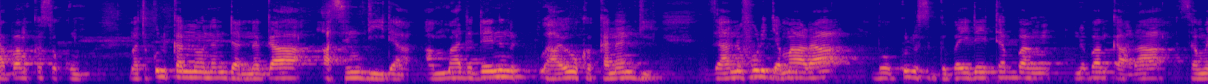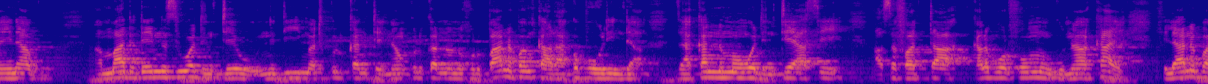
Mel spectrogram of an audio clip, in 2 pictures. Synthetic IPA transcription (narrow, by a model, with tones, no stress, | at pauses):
a˨ba˦ŋkə˦su˨ku˦mː | a˨tu̥˨ku˦lka˦nːo˦nə˦n˦da˨nːa˨ɡa˦a˨si˦n˦di˨daː˨mːa˦di˨da˦i˦ni˦n˨ha˨jo˦˨ka˨ka˨na˦ndi˨ | za˨ni˦fu˦ɾd͡ʒa˨ma˦˨ɾa˦bo˨ku˦lu˨sɡə˨ba˦i˦da˦i˦ta˦ba˦nːə˦ba˦ŋka˨ɾa˦sa˨ma˦i˦na˦ɡu˨ | a˨mːa˦di˨da˦i˦ni˦si˦wa˦di˨nte˦wo˨ni˦di˦ma˨tku˦lka˦nte˨na˦ŋku˦lka˦nːo˨nu˨hu˦ɾba˦ni˦ba˦ŋka˨ɾa˨ɡu˦bo˦li˦nda˨ | za˨ka˦nːə˦ma˦nwa˦di˨nte˦a˨se˦ | a˨sa˦fa˦tːa˦ka˦lbo˨ɾfo˦mu˨ŋɡu˨na˦ka˦i˨fi˨la˦na˦ba˦˨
